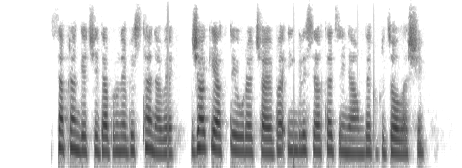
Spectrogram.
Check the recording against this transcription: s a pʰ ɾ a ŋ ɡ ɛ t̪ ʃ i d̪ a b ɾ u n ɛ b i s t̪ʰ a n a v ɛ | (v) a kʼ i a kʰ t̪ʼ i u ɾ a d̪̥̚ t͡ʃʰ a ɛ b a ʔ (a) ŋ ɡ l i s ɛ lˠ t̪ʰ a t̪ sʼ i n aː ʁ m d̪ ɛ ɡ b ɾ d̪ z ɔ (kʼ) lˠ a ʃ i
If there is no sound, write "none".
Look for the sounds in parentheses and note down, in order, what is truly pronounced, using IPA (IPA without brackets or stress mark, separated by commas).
ʒ, i, none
